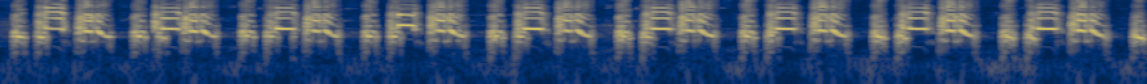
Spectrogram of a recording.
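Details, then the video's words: Grey francolin, called joshela teetar, giving a loud, harsh, rhythmic call series: grating squawky notes with bright overtones, repeated about one and a half times per second in tight, slightly irregular bursts throughout, with no other sounds. "joshela teetar sound, teetar ki voice, teetar birds ke awaz"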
